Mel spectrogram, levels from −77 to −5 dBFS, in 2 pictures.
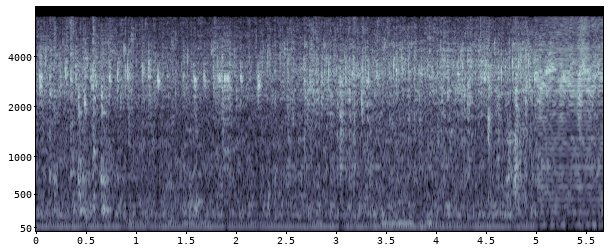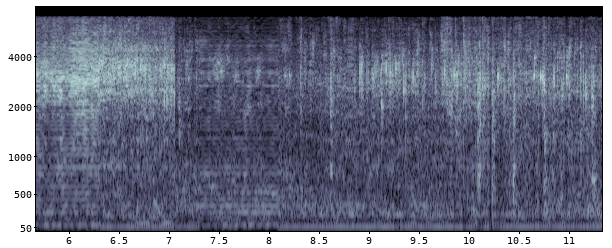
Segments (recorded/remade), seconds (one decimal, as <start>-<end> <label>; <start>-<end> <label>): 0.0-5.0 recorded; 5.0-6.3 remade; 6.3-7.3 recorded; 7.3-8.1 remade; 8.1-11.3 recorded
